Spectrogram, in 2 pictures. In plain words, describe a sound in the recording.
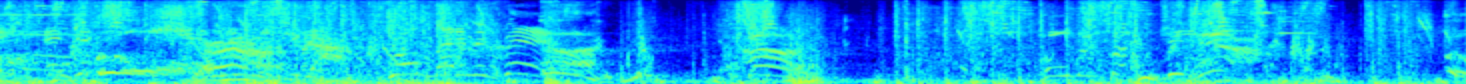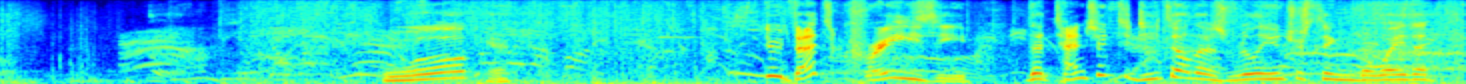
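Blades slash and swish through the air.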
